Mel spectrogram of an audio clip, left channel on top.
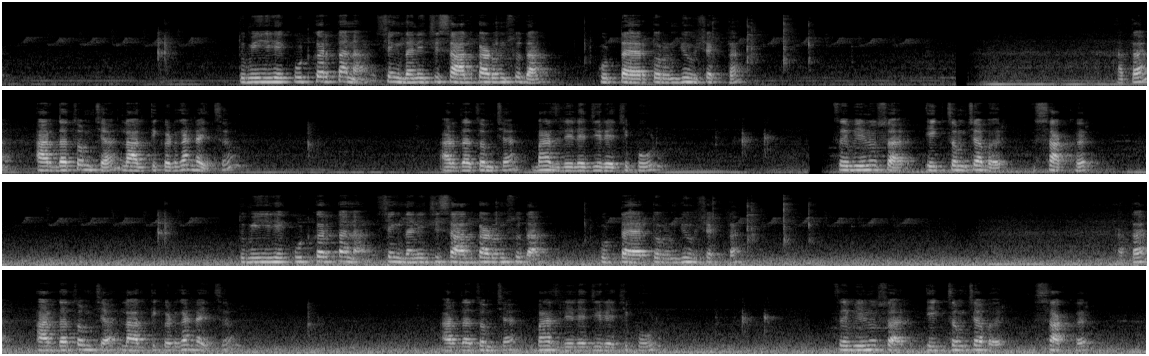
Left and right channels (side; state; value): right; noise; rumble, 8 dB below the sound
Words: तुम्ही हे कूट करताना शेंगदाण्याची साल काढून सुद्धा कूट तयार करून घेऊ शकता. आता अर्धा चमचा लाल तिखट घालायचं, अर्धा चमचा भाजलेल्या जिऱ्याची पूड, चवीनुसार 1 चमचाभर साखर.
